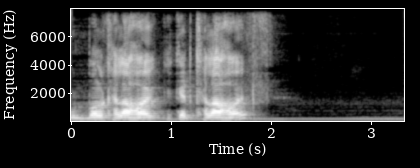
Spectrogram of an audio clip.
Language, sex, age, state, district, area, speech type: Assamese, male, 60+, Assam, Kamrup Metropolitan, urban, spontaneous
